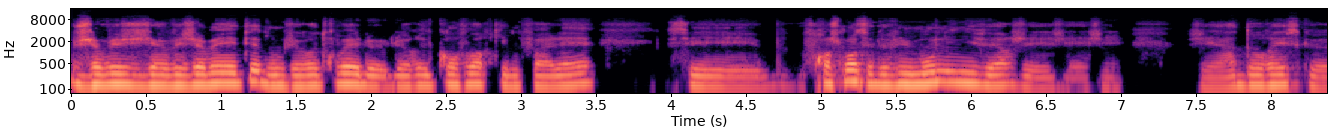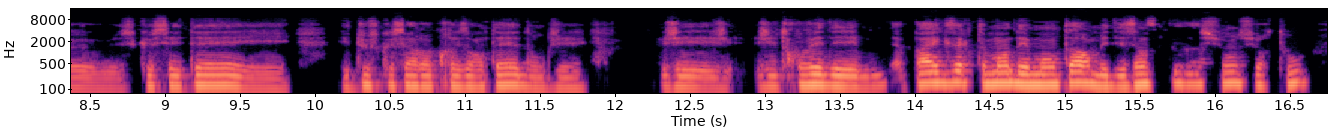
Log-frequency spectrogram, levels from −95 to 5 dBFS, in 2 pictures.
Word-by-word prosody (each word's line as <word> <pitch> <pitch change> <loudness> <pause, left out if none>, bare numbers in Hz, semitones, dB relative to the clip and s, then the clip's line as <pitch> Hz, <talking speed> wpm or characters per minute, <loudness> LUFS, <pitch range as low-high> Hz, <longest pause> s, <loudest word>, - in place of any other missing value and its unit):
j'avais 135 0 +5
j'avais 130 -1 +3
jamais 135 +3 +5
été 145 +3 +2
donc 125 -2 +1
j'ai 120 - -1
retrouvé 130 +3 +3
le 120 -3 -1
le 120 +1 -3
réconfort 130 +3 0
qu'il 125 -3 -5
me - - -3
fallait, 125 +4 -1 0.5
c'est 110 -3 -5
b 115 +3 -18 0.2
franchement 150 +6 +3
c'est 140 -5 -1
devenu 135 +1 +2
mon 140 +2 +5
univers. 145 -5 +1
J'ai 110 -4 -8
j'ai 100 0 -15
j'ai 100 0 -15 0.4
j'ai 105 - -12
adoré 125 +4 -1
ce 130 0 -5
que 105 -3 -6 0.2
ce - - -11
que 115 - -6
c'était 120 +1 -1
et 100 -1 -9 0.4
et 110 - -9
tout 125 +5 -4
ce 125 - -6
que 125 - -7
ça 125 0 0
représentait 120 +2 -2
donc 105 -4 -8
j'ai 105 -1 -8 0.5
j'ai 110 -2 -3
j'ai 100 -1 -10
j'ai 115 0 -6
trouvé 130 +3 +2
des 115 -3 +1 0.3
pas 145 +1 +6
exactement 150 -1 +2
des 140 -2 +5
mentors, 135 +2 +4
mais 125 -3 +1
des 120 +1 -2
inspirations 140 +1 -2
surtout, 145 +2 -6
125 Hz, 185 wpm, -22 LUFS, 115-135 Hz, 0.5 s, pas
